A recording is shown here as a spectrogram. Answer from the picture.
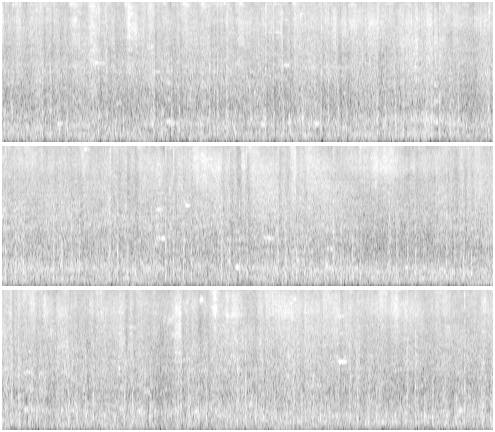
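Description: Freight train of covered hopper cars rolling past, its steel wheels rumbling steadily on the rails.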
